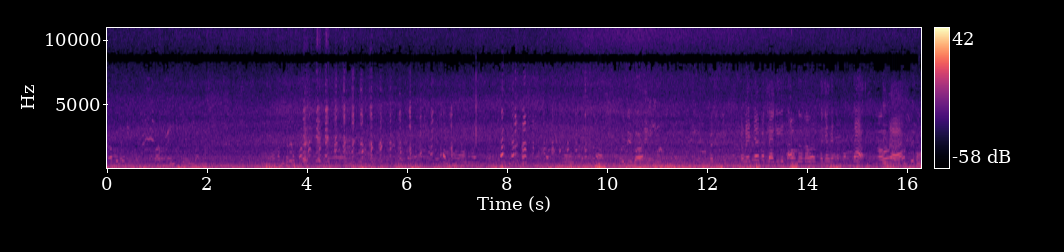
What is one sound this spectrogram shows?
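Wind blows across the microphone.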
